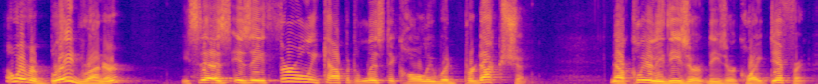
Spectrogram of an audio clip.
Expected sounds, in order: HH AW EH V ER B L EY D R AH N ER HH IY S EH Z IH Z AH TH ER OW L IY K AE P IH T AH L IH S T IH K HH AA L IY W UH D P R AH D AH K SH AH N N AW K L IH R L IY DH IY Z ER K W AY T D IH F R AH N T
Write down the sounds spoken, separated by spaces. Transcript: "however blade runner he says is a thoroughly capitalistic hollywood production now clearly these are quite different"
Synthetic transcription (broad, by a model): HH AW EH V ER B L EY D R AH N ER HH IY S EH Z IH Z AH TH ER OW L IY K AE P IH T AH L IH S T IH K HH AA L IY W UH D P R AH D AH K SH AH N N AW K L IH R L IY DH IY Z ER K W AY T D IH F R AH N T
